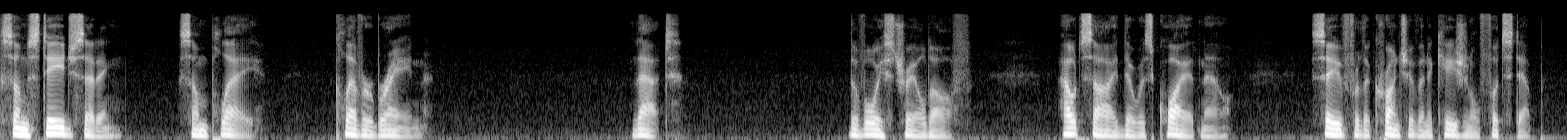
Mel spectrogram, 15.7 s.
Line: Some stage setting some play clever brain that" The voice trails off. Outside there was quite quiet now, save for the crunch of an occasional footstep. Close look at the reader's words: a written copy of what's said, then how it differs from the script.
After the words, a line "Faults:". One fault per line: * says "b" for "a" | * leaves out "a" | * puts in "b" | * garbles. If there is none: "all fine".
Some stage setting some play clever brain that" The voice trailed off. Outside there was quiet now, save for the crunch of an occasional footstep.
Faults:
* says "trailed" for "trails"
* leaves out "quite"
